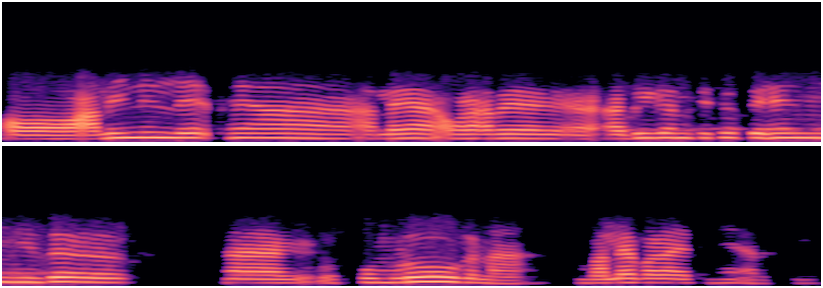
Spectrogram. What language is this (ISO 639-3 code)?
sat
